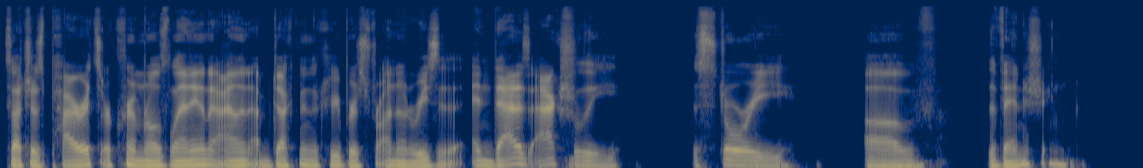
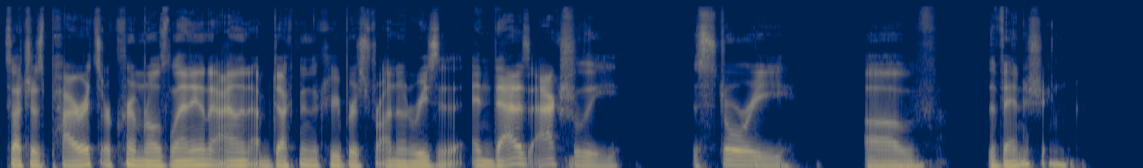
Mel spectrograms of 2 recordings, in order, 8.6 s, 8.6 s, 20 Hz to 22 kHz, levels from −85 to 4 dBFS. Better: neither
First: none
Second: none

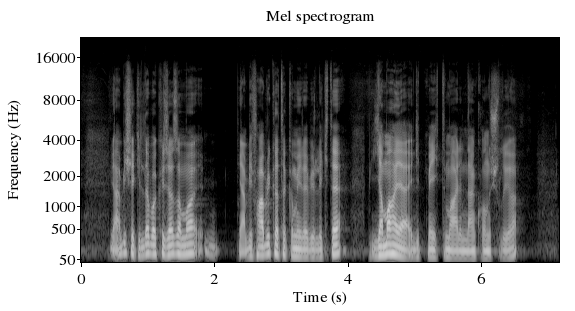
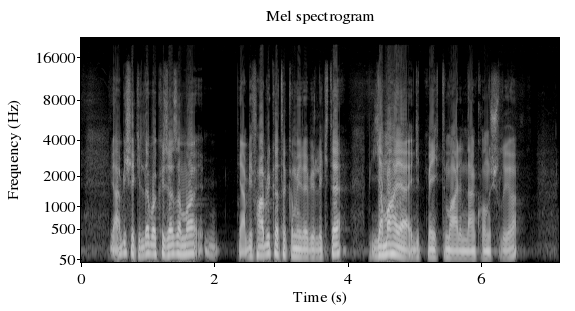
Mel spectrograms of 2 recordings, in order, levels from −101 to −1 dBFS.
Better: first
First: none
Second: distortion; slight; 3% of the sound clipped

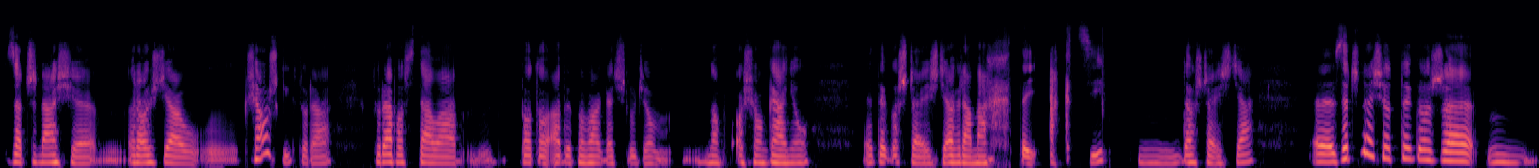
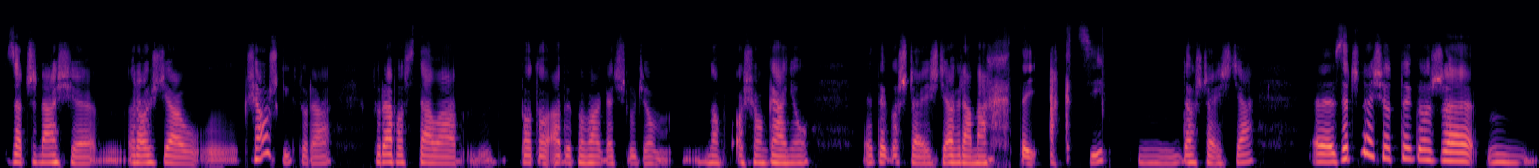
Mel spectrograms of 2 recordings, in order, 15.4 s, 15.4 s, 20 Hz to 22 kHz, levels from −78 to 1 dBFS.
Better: neither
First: none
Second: none

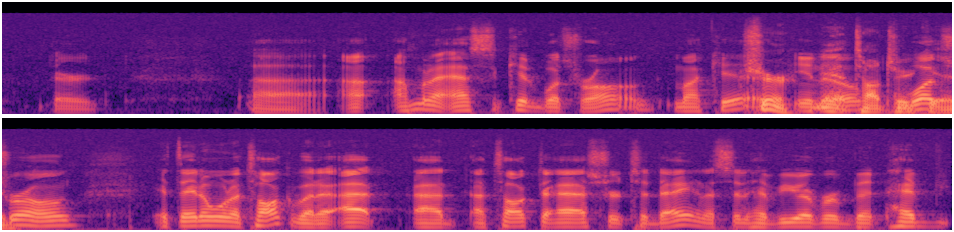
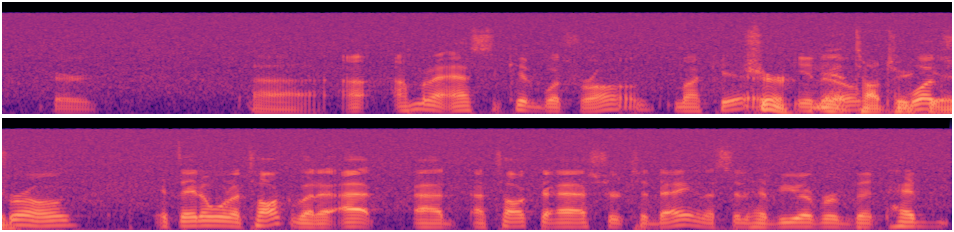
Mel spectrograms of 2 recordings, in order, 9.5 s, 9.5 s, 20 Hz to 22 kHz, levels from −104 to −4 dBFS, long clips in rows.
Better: first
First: hiss; faint; throughout; 25 dB below the speech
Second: hiss; loud; throughout; 6 dB below the speech

